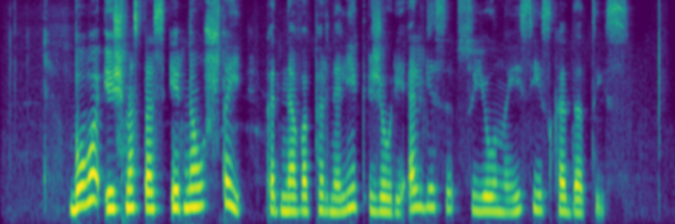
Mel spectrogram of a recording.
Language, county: Lithuanian, Vilnius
